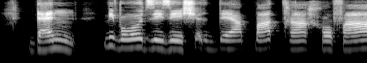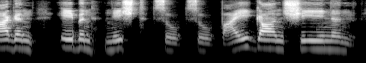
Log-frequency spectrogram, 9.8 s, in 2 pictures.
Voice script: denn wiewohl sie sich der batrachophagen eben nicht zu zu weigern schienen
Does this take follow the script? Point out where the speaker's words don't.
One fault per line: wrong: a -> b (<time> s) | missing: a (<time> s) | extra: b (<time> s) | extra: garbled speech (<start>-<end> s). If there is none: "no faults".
no faults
